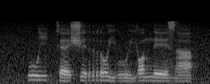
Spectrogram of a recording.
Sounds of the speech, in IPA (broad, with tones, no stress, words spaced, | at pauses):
wiː˦kɛ˨˦ʃɪ˦ ro˦˨juː˨jɔ˦ neː˦zã˦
